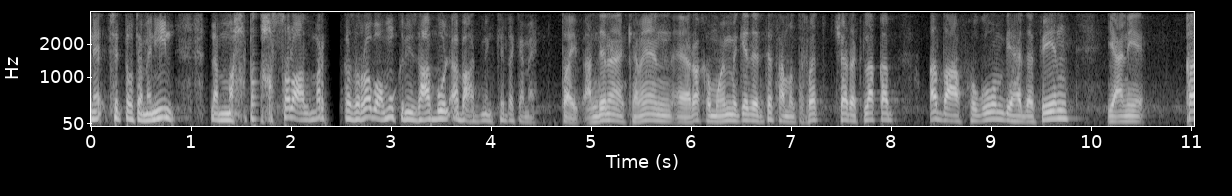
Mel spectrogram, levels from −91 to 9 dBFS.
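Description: From 0.72 to 1.72 s the audio hits repeated stalls, a stutter. Packets arrived late, so the jitter buffer kept running dry. Nine times the receiver stretched the last sound to bridge the wait. The longest gap is 73 ms, and about a fifth of the stretch is filled this way. Nothing is lost, but the flow catches and drags.

A second burst of stalls runs from 2.12 to 2.51 s. It has four gaps and one long hold of 147 ms. Concealment covers 44 percent of this short span, so the held sound fades before the audio resumes.

From 3.32 to 4.69 s comes a jitter buffer slow-down. The buffer was low, or had just raised its target delay. To rebuild a reserve the receiver repeated tiny pitch-length pieces, adding 128 ms in total. Playback runs at 91 percent speed while the pitch stays the same. The sound is drawn out.

From 6.58 to 8.52 s the opposite happens: a jitter buffer speed-up. The buffer held too much audio, so the receiver cut out short pitch-period slices, about 150 ms in all. 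The audio plays at 108 percent and sounds hurried. Throughout, the call path keeps nothing above 4 kHz, which fits G.711 A-law at 64 kbps.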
